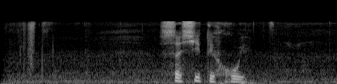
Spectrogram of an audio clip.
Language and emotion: Russian, angry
